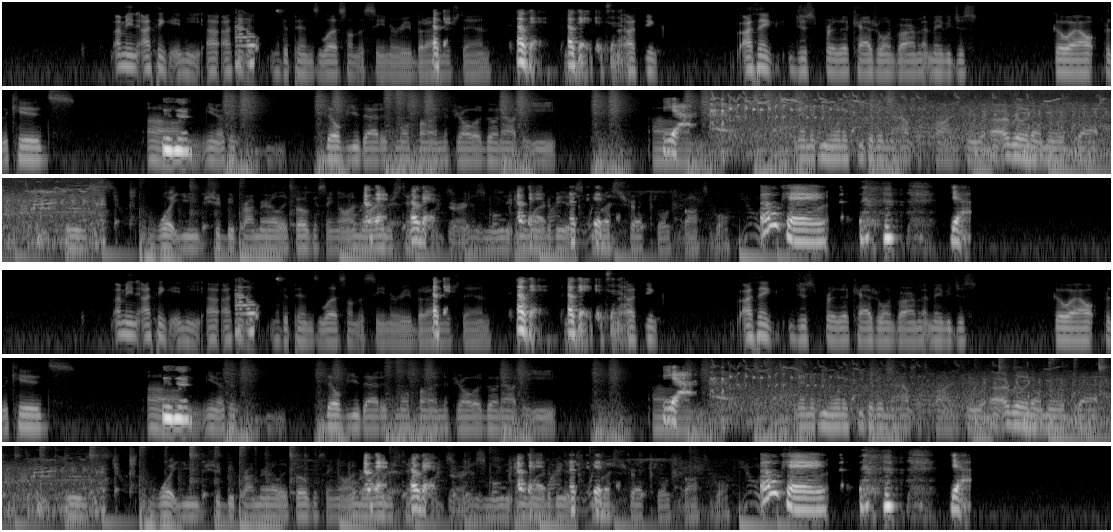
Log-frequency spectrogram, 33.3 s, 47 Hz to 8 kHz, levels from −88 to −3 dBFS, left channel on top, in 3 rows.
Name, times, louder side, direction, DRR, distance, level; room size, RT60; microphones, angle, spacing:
voice 1, 1.1-4.9 5.6-5.9 6.1-6.6 7.4-9.7 10.5-11.8 12.5-13.5 13.7-13.9 14.2-16.6 17.6-18.1 19.0-22.1 22.8-23.3 23.6-26.4 26.7-29.5 30.3-30.4, left 1 dB, 25° left, 6.0 m, -46 dB
voice 2, 5.7-6.2 12.7-13.0 17.7-18.0 25.8-26.5 27.3-27.6 28.1-28.2 29.8-30.4 30.8-31.9, right 1 dB, 15° right, 0.6 m, -30 dB
sound 1, 13.3-13.8 14.2-15.6 16.1-16.5 17.0-17.4 17.9-19.3 19.7-20.2, left 3 dB, 45° left, 3.5 m, -50 dB
sound 2, 18.1-23.2, left 5 dB, 65° left, 6.9 m, -45 dB
sound 3, 20.8-30.3, right 2 dB, 40° right, 2.3 m, -53 dB
head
